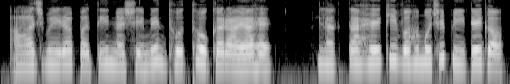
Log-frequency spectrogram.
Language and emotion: Hindi, fearful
